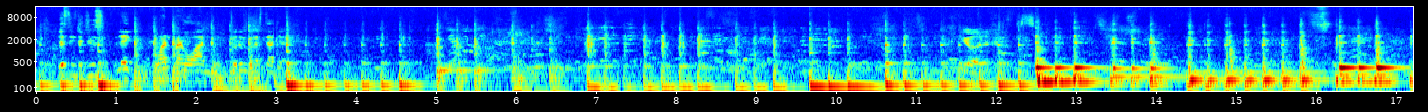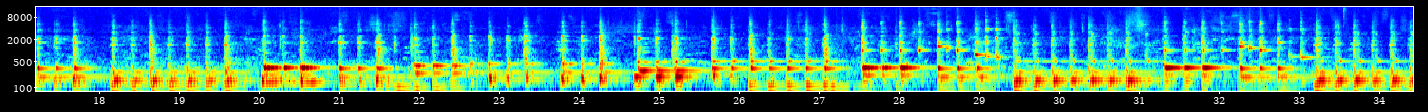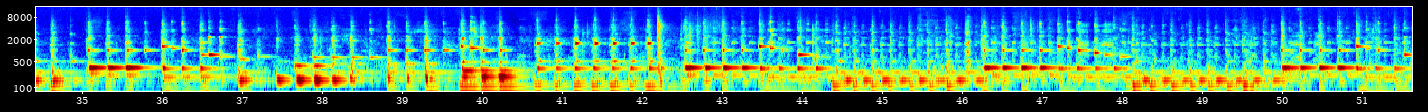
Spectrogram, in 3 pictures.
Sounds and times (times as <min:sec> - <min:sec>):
Music: 0:00.0 - 0:51.6.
